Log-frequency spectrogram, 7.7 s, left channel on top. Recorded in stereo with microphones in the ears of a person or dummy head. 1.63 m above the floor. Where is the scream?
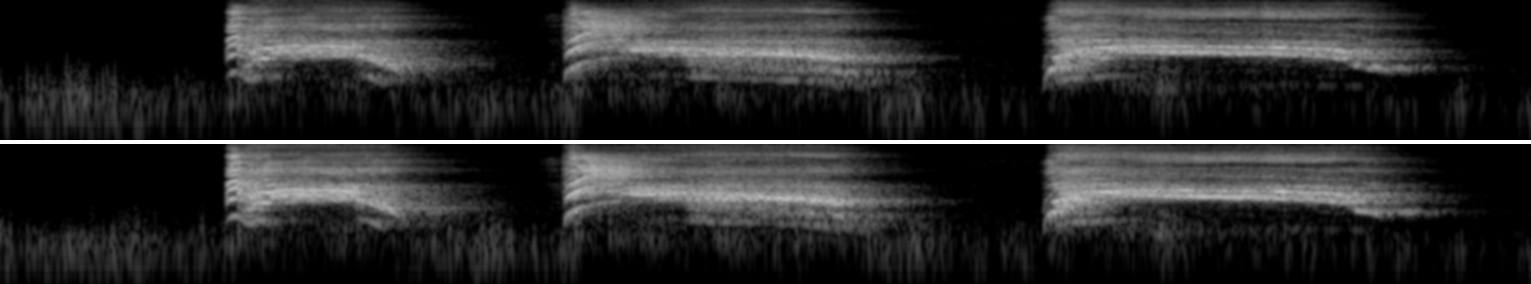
15° right (ahead or behind), 1.0 m; by 6.9 s 10° right (ahead or behind), 4 m.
